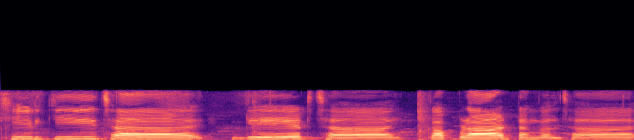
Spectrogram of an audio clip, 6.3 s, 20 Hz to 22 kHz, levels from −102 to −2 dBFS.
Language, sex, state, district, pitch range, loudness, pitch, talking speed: Angika, female, Bihar, Begusarai, 235-275 Hz, -15 LUFS, 255 Hz, 65 wpm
